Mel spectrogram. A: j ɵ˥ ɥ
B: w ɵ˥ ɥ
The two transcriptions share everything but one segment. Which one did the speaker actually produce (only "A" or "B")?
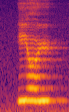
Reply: A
